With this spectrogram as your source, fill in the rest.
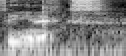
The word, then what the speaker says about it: Phoenix: P pom nx, but the ph is like an f sound.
